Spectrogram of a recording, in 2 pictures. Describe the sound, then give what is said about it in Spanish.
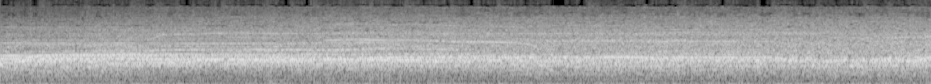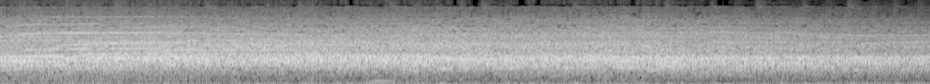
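A crowd cheering and whooping in a loud, sustained ovation, with shrill whistles and yells over a steady roar for about nine seconds. “Es más, una ovación solo por eso.”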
